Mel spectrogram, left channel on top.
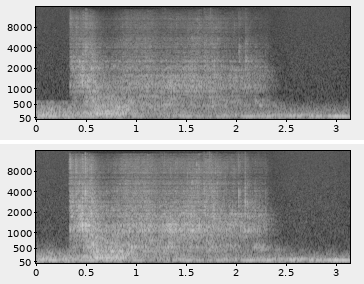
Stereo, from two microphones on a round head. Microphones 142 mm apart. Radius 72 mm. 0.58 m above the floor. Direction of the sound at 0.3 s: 60° right (ahead or behind).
